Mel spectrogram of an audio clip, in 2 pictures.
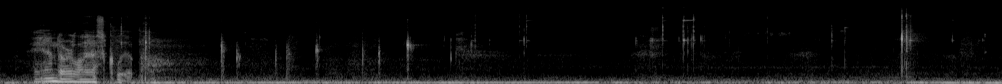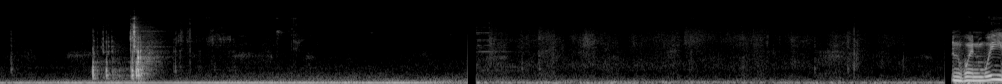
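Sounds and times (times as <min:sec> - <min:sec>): steady low hum: 0:00.0 - 0:19.5
small metal clicks and clinks: 0:04.4 - 0:05.5, 0:06.3 - 0:10.1.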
